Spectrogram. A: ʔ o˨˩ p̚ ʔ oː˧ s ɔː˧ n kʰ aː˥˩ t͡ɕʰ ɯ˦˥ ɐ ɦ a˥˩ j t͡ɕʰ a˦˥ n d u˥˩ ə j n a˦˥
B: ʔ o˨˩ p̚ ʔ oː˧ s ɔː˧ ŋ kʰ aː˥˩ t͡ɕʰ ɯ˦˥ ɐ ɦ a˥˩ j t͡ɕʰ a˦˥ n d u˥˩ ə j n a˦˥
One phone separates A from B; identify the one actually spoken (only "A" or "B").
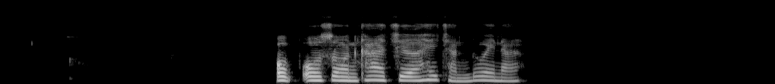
A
